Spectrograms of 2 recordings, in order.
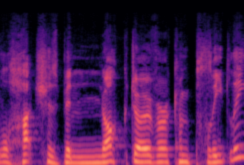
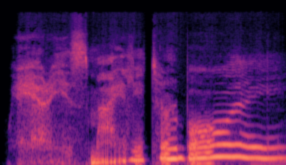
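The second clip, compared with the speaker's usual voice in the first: put-on disembodied, high, drawn-out boy voice; 8 semitones higher than usual. Game master voices a voice the player character hears on the way back to town, whispering. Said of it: "like someone were whispering there".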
